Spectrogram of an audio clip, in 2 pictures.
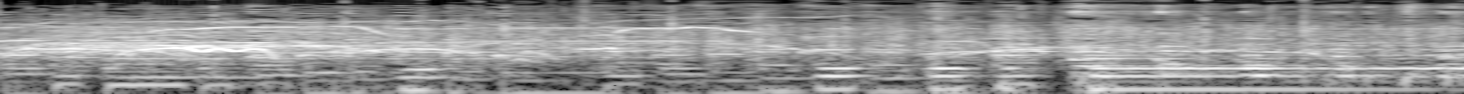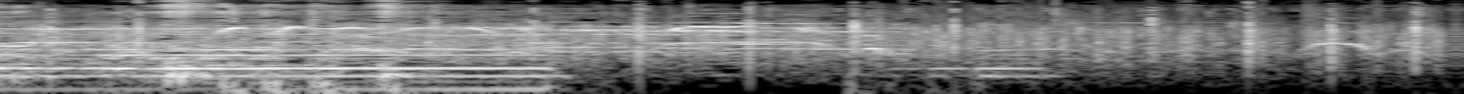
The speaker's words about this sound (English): Thanks a lot, thank you. I'm deeply moved by that highly spontaneous burst of applause. Thank you very, very much.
